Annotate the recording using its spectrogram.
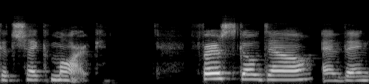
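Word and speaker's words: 马: When it's first tone, it's mother, ma. When it's third tone, it's horse, ma.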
